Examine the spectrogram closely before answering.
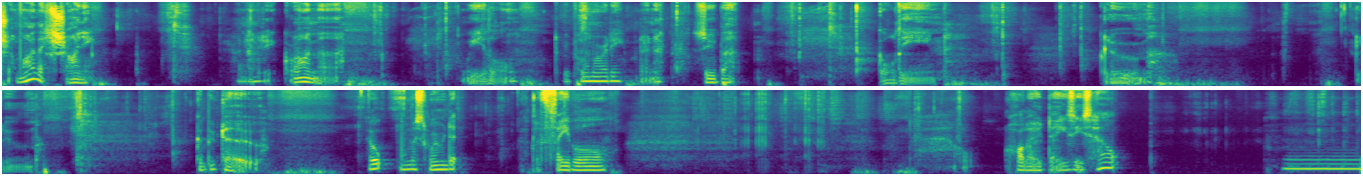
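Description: Playing cards slide and rustle softly against each other.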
